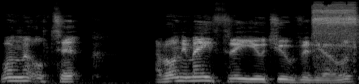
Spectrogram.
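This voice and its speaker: Bright and sharp in tone, this voice has a Yorkshire accent and ordinary pitch variation. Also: man. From Yorkshire, northern England. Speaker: DIY car hobbyist. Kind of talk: tutorial. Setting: home garage. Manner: casual, chatty.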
